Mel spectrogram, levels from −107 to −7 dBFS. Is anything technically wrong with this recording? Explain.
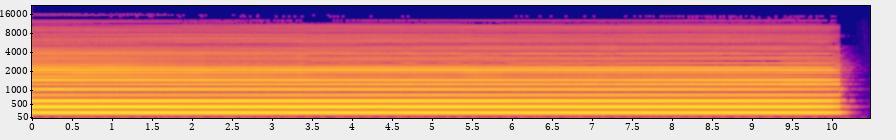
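No, nothing stood out as technically wrong on listening to this music.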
